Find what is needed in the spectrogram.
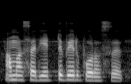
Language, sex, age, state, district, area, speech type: Tamil, female, 18-30, Tamil Nadu, Mayiladuthurai, rural, spontaneous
